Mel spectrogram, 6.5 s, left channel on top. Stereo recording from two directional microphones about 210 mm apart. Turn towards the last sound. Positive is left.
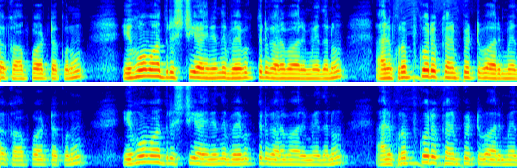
turn(degrees=35)  # may be behind; listen again after turning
